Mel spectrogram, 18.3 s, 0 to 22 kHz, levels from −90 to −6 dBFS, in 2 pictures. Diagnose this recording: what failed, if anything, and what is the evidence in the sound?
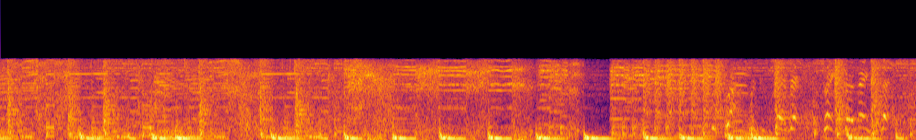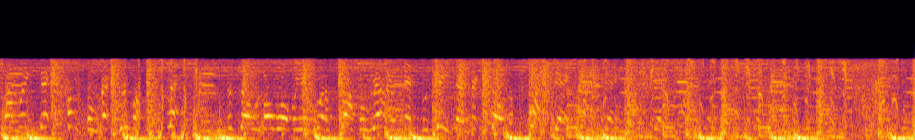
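Sound chopped by the voice detector, at the call-processing stage, runs through three stretches: 0.18 to 5.84 s, 8.02 to 10.18 s and 13.7 to 13.98 s. Within them, pieces of the sound give way to a synthetic hiss, about 1.86 s in total in the first stretch, 0.36 s in the second and 0.06 s in the third. The likely cause is the sender's voice activity detector repeatedly gating transmission off and on, with the receiver filling each gap with comfort noise.

Sound dropped by the voice detector, also at the call-processing stage, appears twice: a 40 ms gap from 11.76 to 11.8 s and a 0.26 s gap from 17.68 to 17.94 s. Each time the sound gives way to comfort noise and then resumes. The likely cause is the detector classing the low-level sound as background and stopping transmission until it triggered again, with comfort noise played in its place. 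The call path itself passes nothing above 4 kHz, which fits a 64 kbps G.711 mu-law codec.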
